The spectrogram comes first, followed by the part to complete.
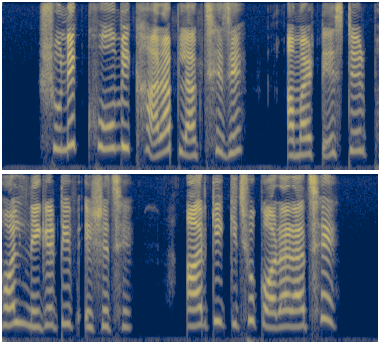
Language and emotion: Bengali, sad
